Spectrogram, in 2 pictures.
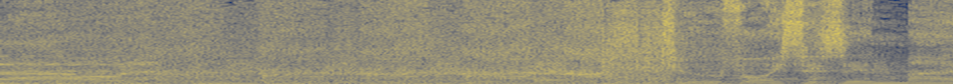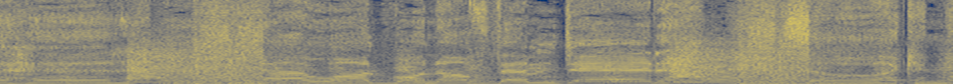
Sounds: Music

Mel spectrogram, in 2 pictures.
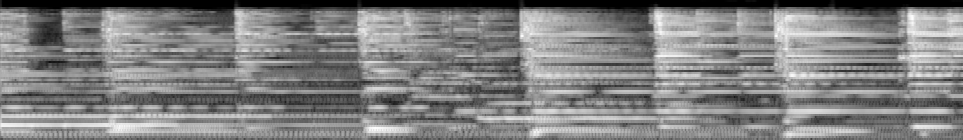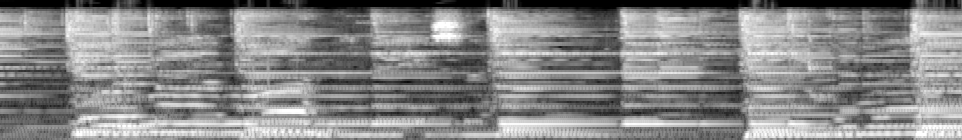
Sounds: Guitar, Music, Plucked string instrument, Acoustic guitar, Musical instrument

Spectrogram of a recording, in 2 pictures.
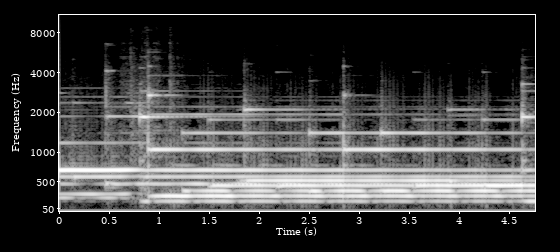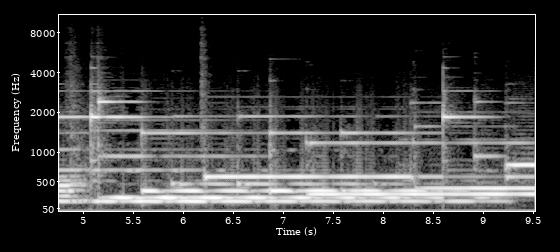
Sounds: Percussion, Music, xylophone, Marimba

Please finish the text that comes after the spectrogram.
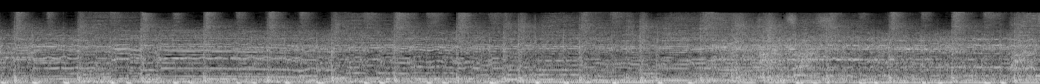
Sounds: Music, Punk rock, Heavy metal

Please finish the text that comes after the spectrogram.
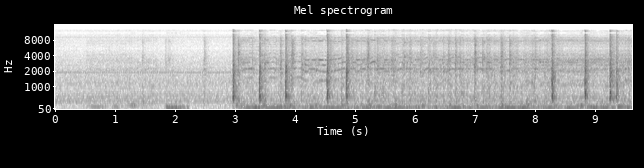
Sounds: Bass guitar, Plucked string instrument, Musical instrument, Music

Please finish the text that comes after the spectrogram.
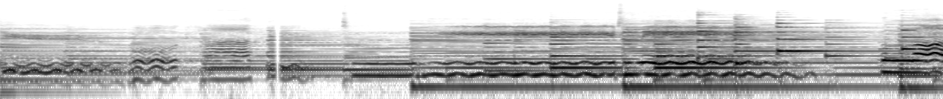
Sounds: Music

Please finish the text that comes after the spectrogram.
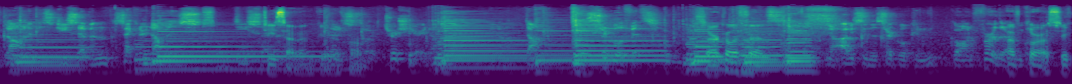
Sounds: Musical instrument, Plucked string instrument, Guitar, Music, Speech

